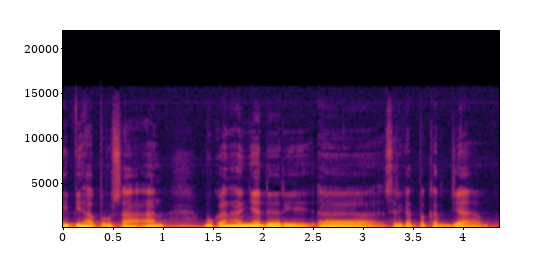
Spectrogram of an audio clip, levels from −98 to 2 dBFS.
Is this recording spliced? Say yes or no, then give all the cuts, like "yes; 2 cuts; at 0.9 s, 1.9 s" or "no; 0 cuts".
no; 0 cuts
